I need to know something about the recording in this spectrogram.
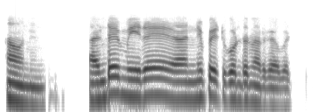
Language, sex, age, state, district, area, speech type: Telugu, male, 18-30, Andhra Pradesh, Konaseema, rural, conversation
